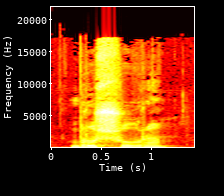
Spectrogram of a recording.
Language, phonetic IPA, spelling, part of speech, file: Ukrainian, [broˈʃurɐ], брошура, noun, Uk-брошура.ogg
- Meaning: brochure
